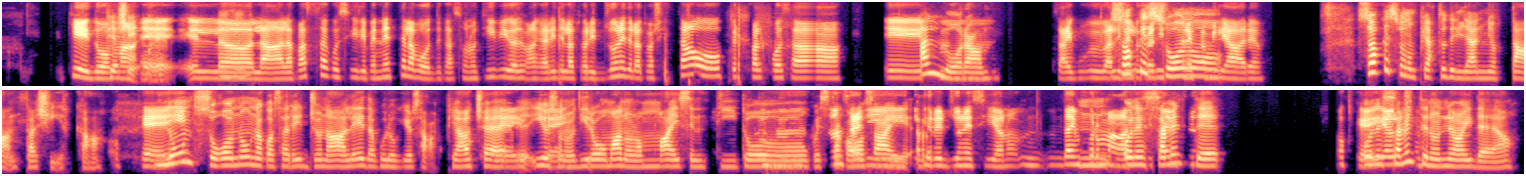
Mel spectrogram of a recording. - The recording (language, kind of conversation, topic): Italian, unstructured, C’è un piatto che ti ricorda un momento felice?
- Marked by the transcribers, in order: drawn out: "ehm"; tapping; distorted speech; "Cioè" said as "ceh"; drawn out: "sentito"; "cioè" said as "ceh"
